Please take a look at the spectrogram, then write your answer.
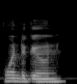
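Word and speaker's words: Wendigoon: very poor name yeah Wonder goon if you're interested it's Wenda and then G for goon right it's Wendy okay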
